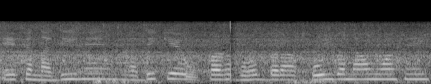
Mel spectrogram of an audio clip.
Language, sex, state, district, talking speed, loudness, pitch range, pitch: Hindi, female, Bihar, Gaya, 180 wpm, -19 LUFS, 220-240 Hz, 235 Hz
